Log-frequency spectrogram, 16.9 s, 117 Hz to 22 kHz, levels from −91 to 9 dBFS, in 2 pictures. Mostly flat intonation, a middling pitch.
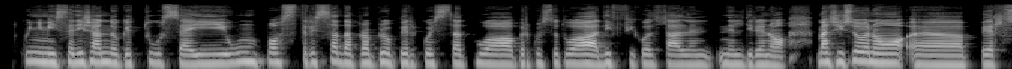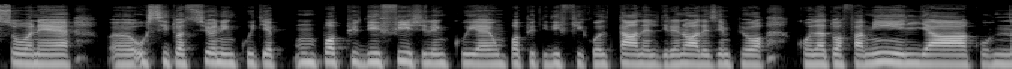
Yes: narrow, 1.8 semitones; medium, 180 Hz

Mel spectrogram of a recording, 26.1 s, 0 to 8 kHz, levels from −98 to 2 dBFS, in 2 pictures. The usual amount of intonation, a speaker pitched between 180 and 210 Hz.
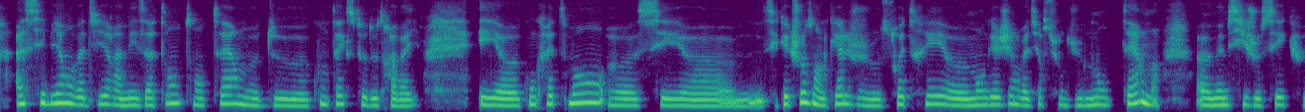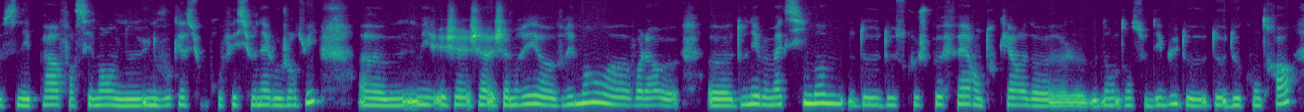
Yes: average, 3.2 semitones; high, 190 Hz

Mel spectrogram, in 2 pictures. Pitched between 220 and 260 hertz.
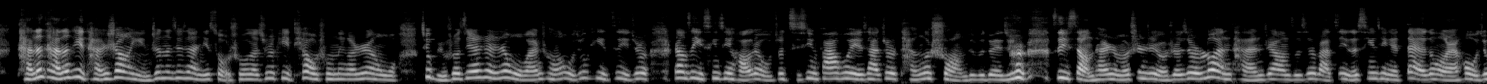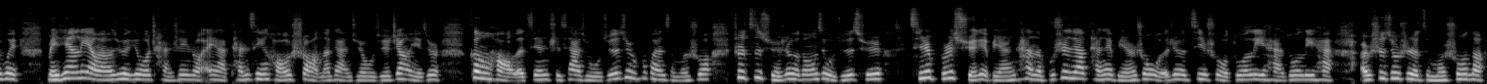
Yes: high, 235 Hz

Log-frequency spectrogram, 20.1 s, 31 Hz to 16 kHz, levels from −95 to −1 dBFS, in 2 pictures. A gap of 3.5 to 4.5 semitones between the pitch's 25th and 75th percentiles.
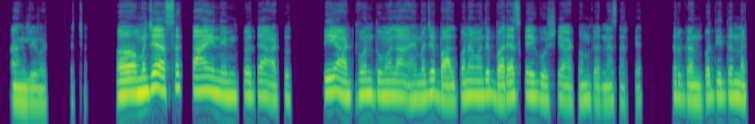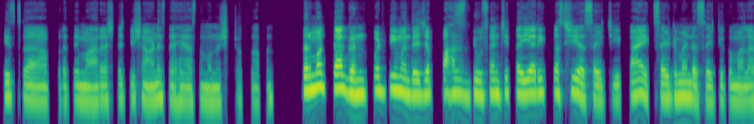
No: average, 4.9 semitones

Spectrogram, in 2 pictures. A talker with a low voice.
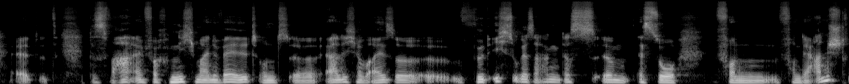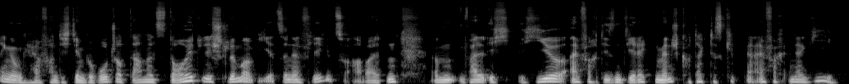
Yes: low, 105 Hz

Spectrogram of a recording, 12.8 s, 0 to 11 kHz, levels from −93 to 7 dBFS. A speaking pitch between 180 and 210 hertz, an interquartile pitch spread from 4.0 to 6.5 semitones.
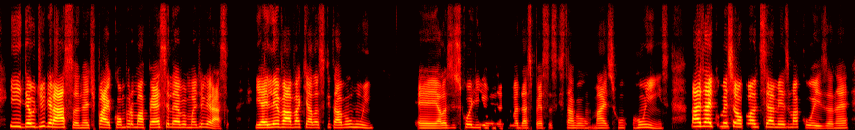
No: high, 240 Hz; average, 4.4 semitones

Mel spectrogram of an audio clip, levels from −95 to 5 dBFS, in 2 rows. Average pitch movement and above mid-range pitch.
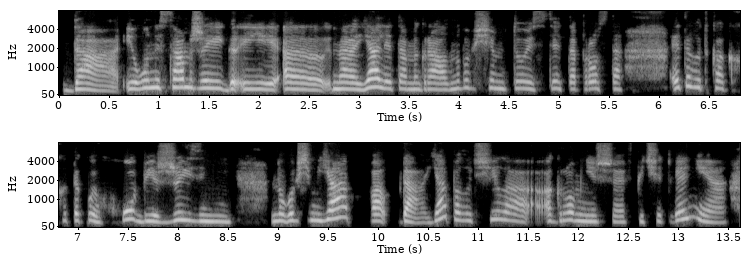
Yes: average, 3.2 semitones; high, 230 Hz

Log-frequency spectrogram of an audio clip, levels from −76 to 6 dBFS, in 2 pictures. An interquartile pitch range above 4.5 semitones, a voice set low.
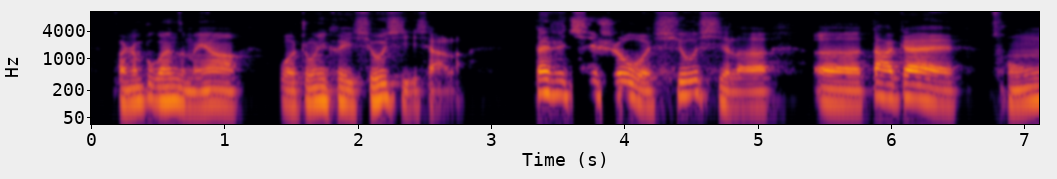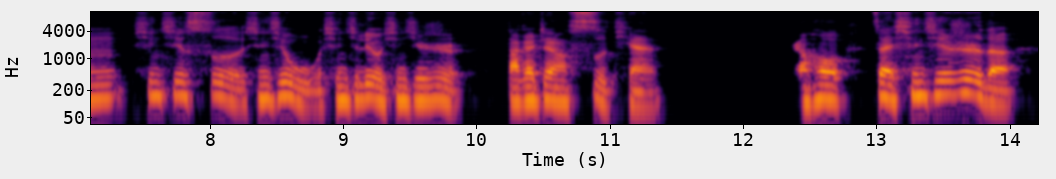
Yes: average, 5.3 semitones; low, 120 Hz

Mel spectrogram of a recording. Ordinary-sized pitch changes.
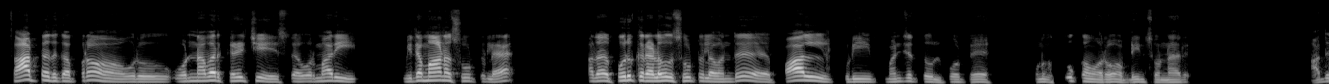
No: wide, 5.7 semitones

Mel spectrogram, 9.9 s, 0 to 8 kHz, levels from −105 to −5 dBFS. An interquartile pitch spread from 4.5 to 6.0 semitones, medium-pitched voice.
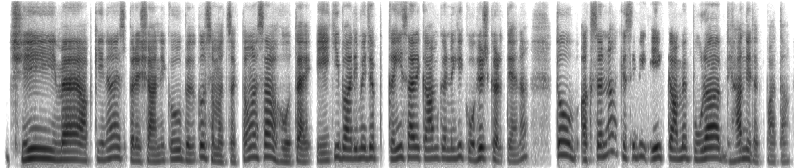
Yes: wide, 5.4 semitones; medium, 170 Hz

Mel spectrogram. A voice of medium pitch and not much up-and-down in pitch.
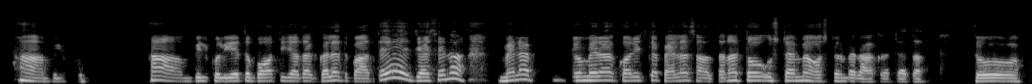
No: medium, 165 Hz; average, 3.3 semitones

